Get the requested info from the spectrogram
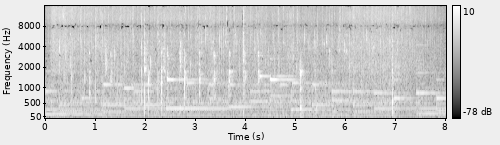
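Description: Chopped ginger and garlic hitting hot oil in a wok and sizzling hard from the moment they land, with a steel spatula clicking and scraping against the pan as they are stirred.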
